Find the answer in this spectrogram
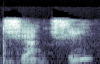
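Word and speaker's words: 象棋: Chinese chess in Chinese is it shangi is that right yes you are right it was play sh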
